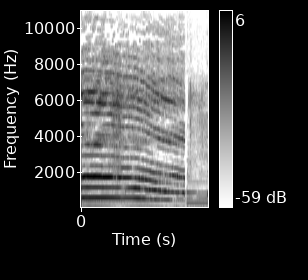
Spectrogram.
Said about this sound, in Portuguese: Miau! Disse o gato.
